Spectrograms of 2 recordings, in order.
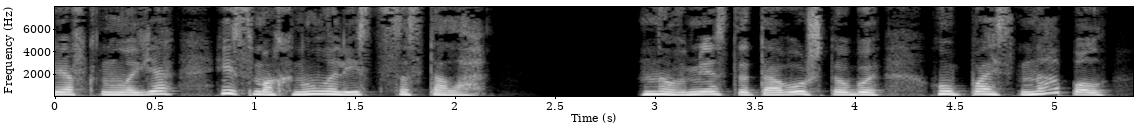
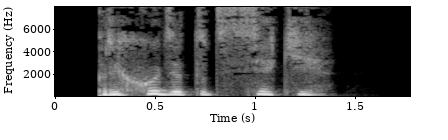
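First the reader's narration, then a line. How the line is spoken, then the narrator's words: Heavy sigh. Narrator (Russian): Тяжко вздохнула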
